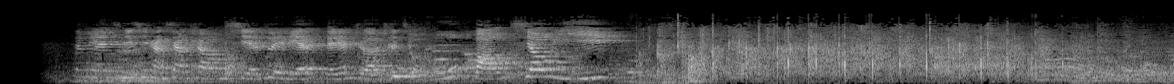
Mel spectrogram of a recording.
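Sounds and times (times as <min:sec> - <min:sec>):
speech: 0:01.6 - 0:07.2
audience applause: 0:06.4 - 0:11.5.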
